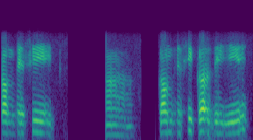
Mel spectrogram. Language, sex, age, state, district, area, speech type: Hindi, female, 60+, Uttar Pradesh, Mau, rural, conversation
